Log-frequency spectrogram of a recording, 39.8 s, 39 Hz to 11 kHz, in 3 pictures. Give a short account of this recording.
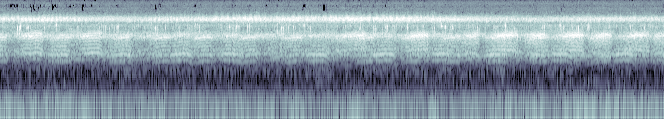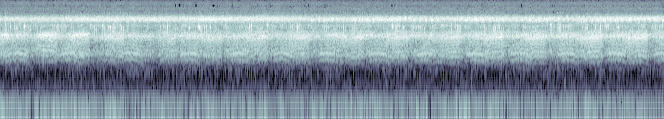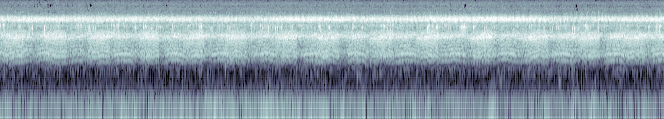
enregistré sur le tournage Bal poussière dhenri duparc en février 1988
